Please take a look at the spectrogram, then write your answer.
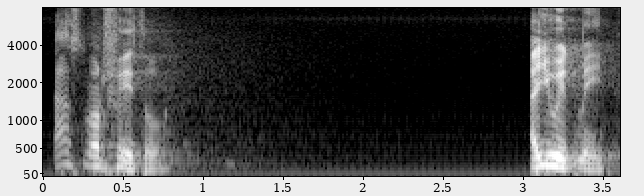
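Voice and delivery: normal talking voice

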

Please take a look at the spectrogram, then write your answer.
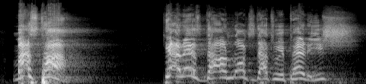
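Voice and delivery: high, loud panicked cry; frantic disciples shouting at their master; not nice, panicked. Acted. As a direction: wake him with an accusing cry. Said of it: "they were not very nice about it".

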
